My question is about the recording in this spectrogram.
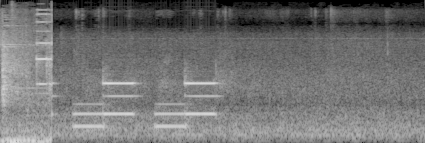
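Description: Electronic two-note rising chime, low note then one an octave higher, sounded twice in quick succession, the calling tone of a train's passenger help-point intercom that goes unanswered.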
